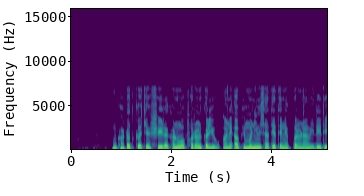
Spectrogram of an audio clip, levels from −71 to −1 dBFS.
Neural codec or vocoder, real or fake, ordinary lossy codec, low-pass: none; real; none; 7.2 kHz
